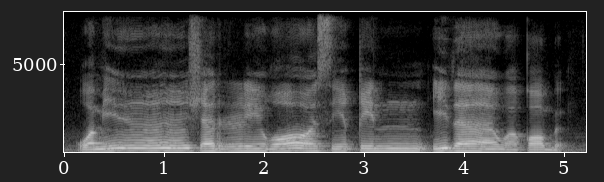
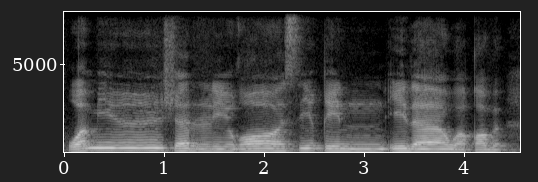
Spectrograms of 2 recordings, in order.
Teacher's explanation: ada seperti ditahan sebentar di tanwinnya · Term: dengung terlalu panjang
